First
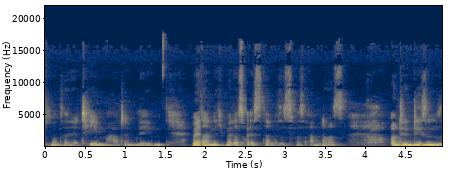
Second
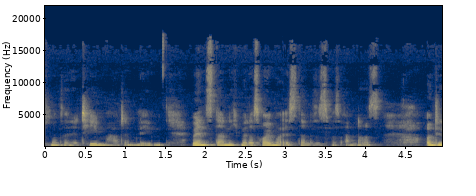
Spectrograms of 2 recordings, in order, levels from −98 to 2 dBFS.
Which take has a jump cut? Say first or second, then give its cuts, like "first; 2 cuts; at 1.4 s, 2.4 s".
first; 2 cuts; at 1.9 s, 2.5 s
